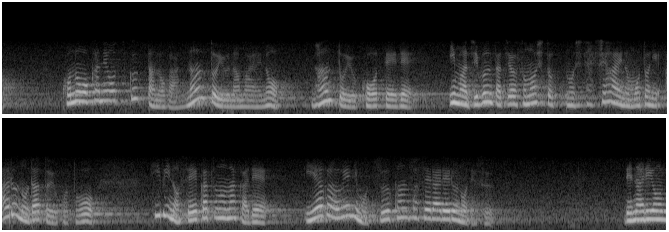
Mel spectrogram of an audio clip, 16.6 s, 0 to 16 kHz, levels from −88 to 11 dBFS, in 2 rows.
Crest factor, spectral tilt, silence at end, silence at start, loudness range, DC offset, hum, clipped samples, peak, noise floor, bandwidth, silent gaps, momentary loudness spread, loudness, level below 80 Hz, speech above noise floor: 16 dB; -12 dB/octave; 0 s; 0 s; 3 LU; under 0.1%; none; under 0.1%; -10 dBFS; -52 dBFS; 4.9 kHz; none; 13 LU; -26 LUFS; -66 dBFS; 27 dB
